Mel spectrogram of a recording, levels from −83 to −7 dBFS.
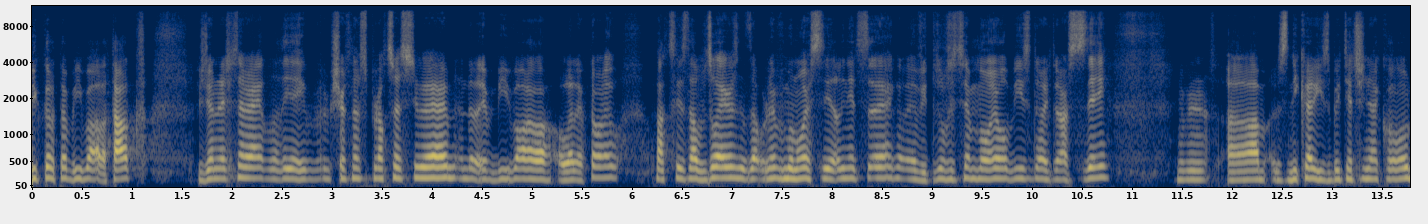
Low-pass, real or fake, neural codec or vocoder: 10.8 kHz; fake; codec, 16 kHz in and 24 kHz out, 0.4 kbps, LongCat-Audio-Codec, four codebook decoder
